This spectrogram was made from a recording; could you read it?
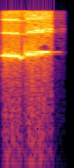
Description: Cri de Rémoraid dans Pokémon Épée et Bouclier.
